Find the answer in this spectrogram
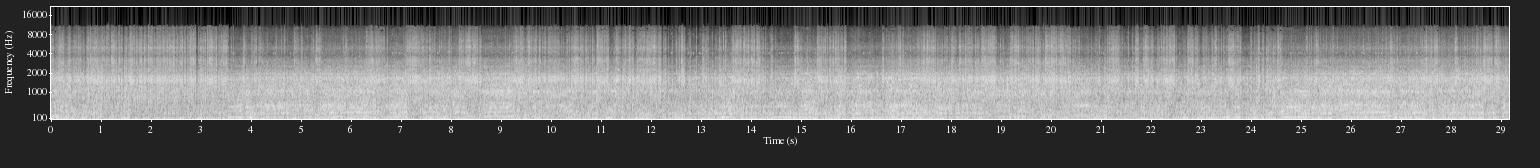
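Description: Classic Mini race car's A-series engine running hard under racing load, heard from inside the stripped cabin, its pitch rising and falling again and again as the throttle is worked, with knocks and rattles from the car's shell.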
